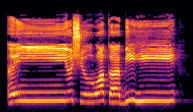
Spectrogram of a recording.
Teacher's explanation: नून साकिन के बाद जो है या आ रहा है और या जो है रूफ़ यरमलून में से है तो यहाँ पर इदगाम होगा। तो हम इसे थोड़ा सा गुन्ने के साथ पढ़ेंगे।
